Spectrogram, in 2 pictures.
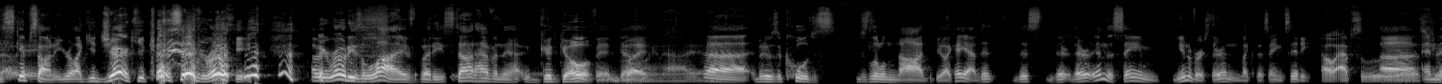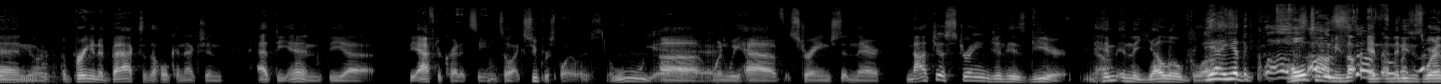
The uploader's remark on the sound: LIVE From Empire's Comics Vault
